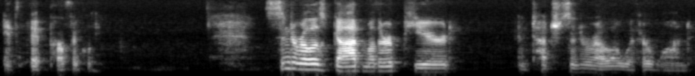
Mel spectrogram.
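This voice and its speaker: Through lo-fi sound, a man with a fairly low, fairly bright voice speaks in a very animated yet unhurried manner. He's an estate planning attorney hosting a story time talk, explaining things to camera informally and with emphasis.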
